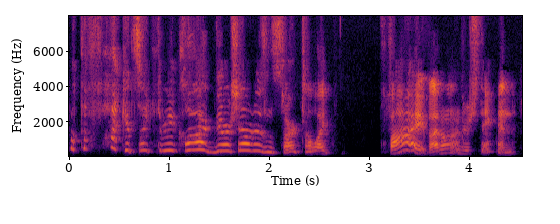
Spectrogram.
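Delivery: high-pitched incredulous rant about the traffic; a retold high, disbelieving outburst; exasperated disbelief. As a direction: squeal it out like you can't believe this. Stuck in baffling traffic.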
